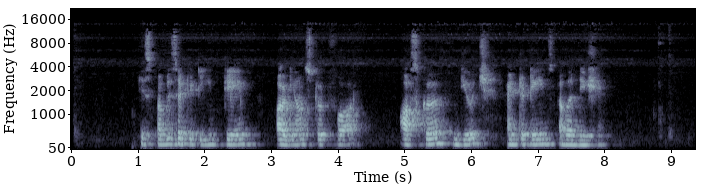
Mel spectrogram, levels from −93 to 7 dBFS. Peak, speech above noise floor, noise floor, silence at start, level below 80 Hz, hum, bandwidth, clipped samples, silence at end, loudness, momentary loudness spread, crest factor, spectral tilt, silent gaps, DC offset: -4 dBFS; 44 dB; -69 dBFS; 1.05 s; -66 dBFS; none; 15 kHz; under 0.1%; 1.35 s; -25 LUFS; 9 LU; 22 dB; -5 dB/octave; none; under 0.1%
